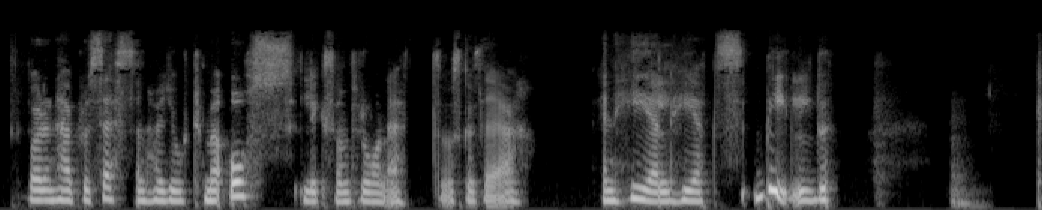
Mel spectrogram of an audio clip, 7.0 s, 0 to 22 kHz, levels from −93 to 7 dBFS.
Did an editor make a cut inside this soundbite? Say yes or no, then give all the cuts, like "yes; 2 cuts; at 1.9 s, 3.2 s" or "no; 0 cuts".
no; 0 cuts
